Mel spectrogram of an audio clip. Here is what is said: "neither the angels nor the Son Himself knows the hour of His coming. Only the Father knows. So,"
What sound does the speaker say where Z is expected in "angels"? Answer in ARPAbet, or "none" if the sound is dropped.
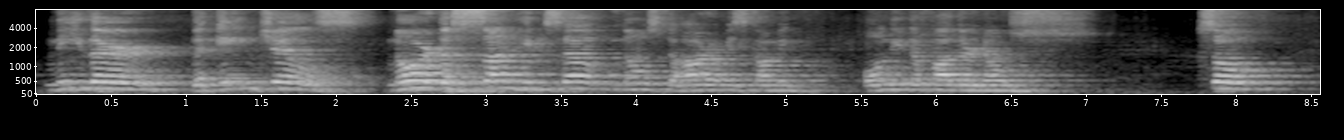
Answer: S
